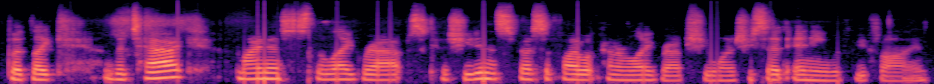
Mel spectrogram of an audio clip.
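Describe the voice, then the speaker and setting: Sitting on a bed in her bedroom, a young woman plays a horse game and chats casually, rambling with many fillers and restarts. Her voice is medium-pitched and fairly even at a moderate pace, in a low-quality recording with no room sound.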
